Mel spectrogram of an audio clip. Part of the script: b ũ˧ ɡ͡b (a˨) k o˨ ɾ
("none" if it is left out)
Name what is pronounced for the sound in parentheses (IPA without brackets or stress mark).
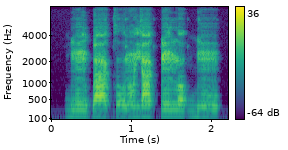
a˨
